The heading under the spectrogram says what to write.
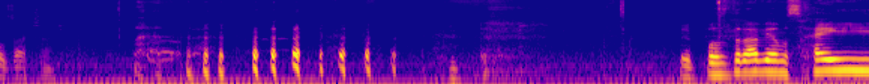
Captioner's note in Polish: śmiech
